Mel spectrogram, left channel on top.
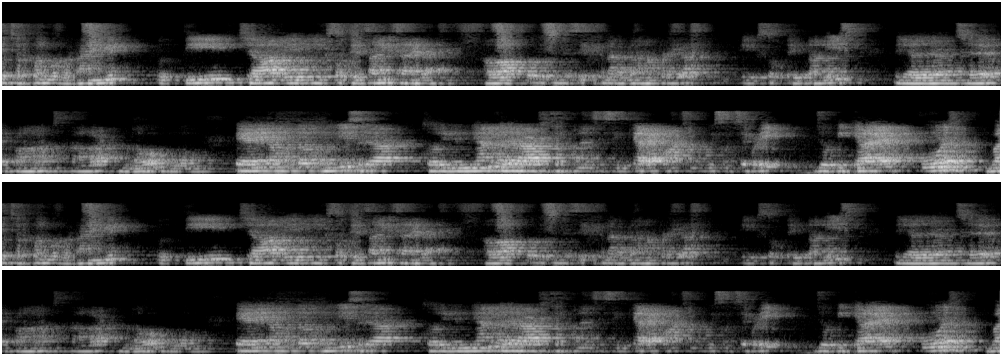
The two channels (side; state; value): right; quieter; 4.9 dB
